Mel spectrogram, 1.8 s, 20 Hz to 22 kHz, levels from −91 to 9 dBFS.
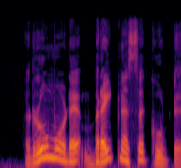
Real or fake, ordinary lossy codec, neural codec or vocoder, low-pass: real; AAC, 96 kbps; none; 14.4 kHz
